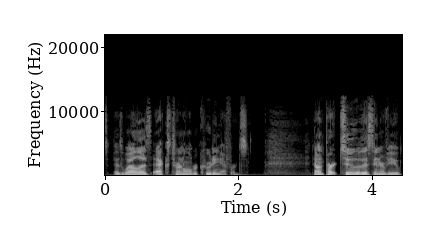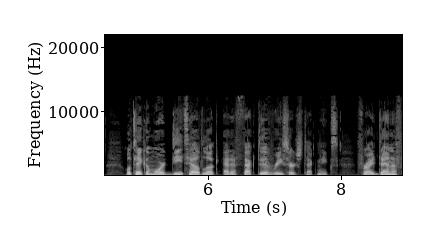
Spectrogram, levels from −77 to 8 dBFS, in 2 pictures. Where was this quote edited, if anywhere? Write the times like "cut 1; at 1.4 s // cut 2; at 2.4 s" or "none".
cut 1; at 3.0 s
